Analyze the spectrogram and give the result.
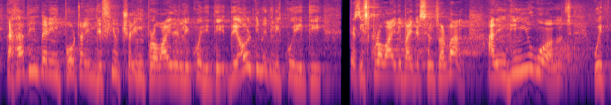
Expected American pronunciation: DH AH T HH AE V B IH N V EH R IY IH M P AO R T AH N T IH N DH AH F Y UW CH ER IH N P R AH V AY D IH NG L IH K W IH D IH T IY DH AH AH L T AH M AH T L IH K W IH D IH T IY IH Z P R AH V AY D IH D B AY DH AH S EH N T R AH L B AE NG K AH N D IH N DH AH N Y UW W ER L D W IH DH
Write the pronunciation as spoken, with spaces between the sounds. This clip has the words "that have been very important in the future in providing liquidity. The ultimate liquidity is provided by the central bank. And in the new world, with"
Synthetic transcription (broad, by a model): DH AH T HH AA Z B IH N B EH R IY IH M P AO R T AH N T IH N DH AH F Y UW CH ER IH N P R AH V AY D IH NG L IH K W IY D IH T IY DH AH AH L T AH M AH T L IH K W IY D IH T IY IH S P R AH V AY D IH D B AY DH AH S EH N T R AH L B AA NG K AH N IH N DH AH N Y UW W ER L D W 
